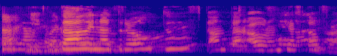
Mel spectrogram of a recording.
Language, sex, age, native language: Icelandic, female, 11, Icelandic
